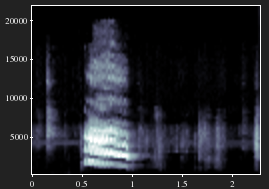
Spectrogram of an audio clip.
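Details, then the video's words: Single loud, grating squawk from a pet parrot, held for about half a second, followed by a few faint chirps. "Funny Parrot Sounds Videos | मिट्ठू की आवाज़ | तोते की आवाज़"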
